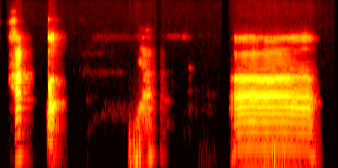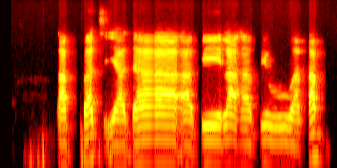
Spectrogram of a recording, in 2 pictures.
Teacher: Kolkolah itu pengucapannya mantul, memantul, ya bukan mantap betul, tapi memantul. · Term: qalqalah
